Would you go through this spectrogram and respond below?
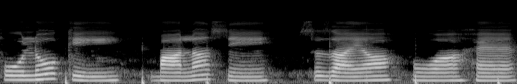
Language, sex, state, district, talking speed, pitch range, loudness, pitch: Hindi, female, Punjab, Fazilka, 80 wpm, 185-200 Hz, -15 LUFS, 190 Hz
